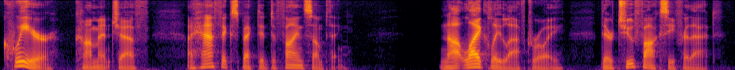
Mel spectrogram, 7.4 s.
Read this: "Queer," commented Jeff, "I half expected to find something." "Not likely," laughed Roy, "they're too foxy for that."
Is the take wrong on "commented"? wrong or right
wrong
